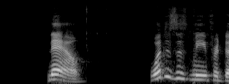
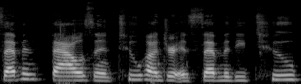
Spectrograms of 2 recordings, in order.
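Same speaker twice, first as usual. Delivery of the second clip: slow careful reading; slower than usual. Real, not acted. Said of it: "some numbers you just read off".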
